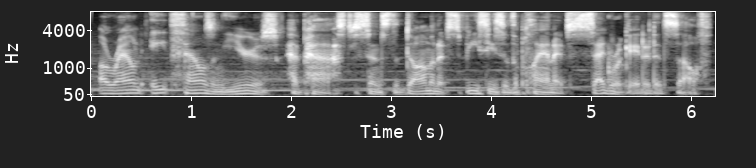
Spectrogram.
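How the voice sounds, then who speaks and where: A man narrating a scripted fantasy tale dramatically as a storyteller. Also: sits low. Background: music.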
